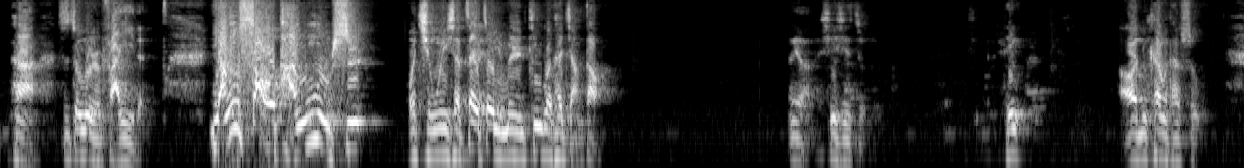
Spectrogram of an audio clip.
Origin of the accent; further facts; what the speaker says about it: Taiwan; 我们从台湾来就晓得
